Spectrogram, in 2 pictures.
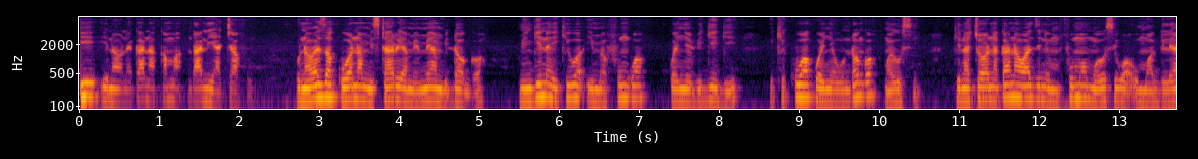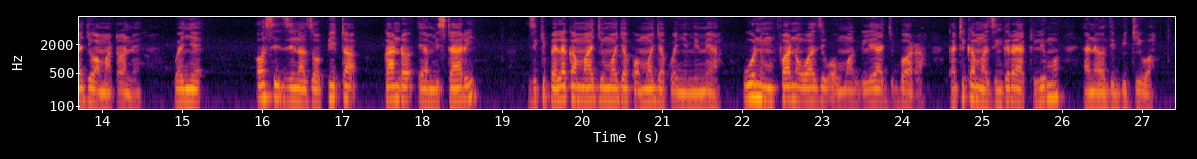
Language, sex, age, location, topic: Swahili, male, 25-35, Nairobi, agriculture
